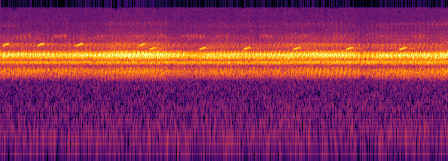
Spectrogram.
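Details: Many frogs trill at once in a continuous, even chorus, punctuated by quick, high, upswept chirps roughly every half second across the whole stretch.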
